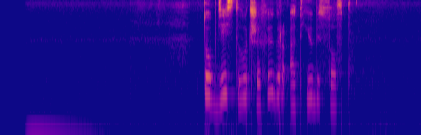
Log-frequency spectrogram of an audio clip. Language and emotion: Russian, neutral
